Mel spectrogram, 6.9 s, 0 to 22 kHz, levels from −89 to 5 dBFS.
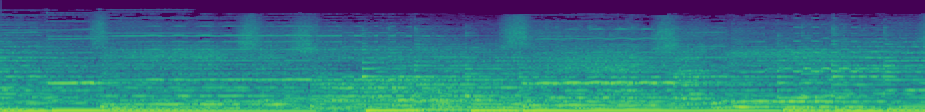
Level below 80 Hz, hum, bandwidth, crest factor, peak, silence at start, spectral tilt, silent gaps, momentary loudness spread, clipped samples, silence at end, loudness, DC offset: -16 dBFS; none; 12.5 kHz; 12 dB; -2 dBFS; 0 s; -5.5 dB/octave; none; 4 LU; under 0.1%; 0 s; -15 LUFS; under 0.1%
